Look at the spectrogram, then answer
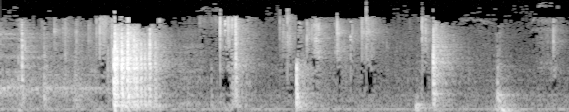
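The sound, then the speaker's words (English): Dice clatter onto a hard tabletop in a loud burst, followed by a scattering of smaller clicks and taps as they tumble and settle, with no talking. “I have more dice here. So. Yeah, sorry. All of the dice.”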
